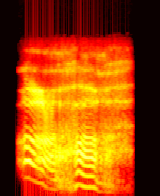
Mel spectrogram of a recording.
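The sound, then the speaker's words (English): A voice imitates a big, drawn-out yawn and stretch: one loud groaning moan lasting about a second and a half, sliding down in pitch, rising briefly, then trailing off. “This small shape appears to stand up from the fabric, and then it sort of like loosens down, and you just see two stubby arms push out from the side, and you hear this big yawn and like a stretch, like, oh.”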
